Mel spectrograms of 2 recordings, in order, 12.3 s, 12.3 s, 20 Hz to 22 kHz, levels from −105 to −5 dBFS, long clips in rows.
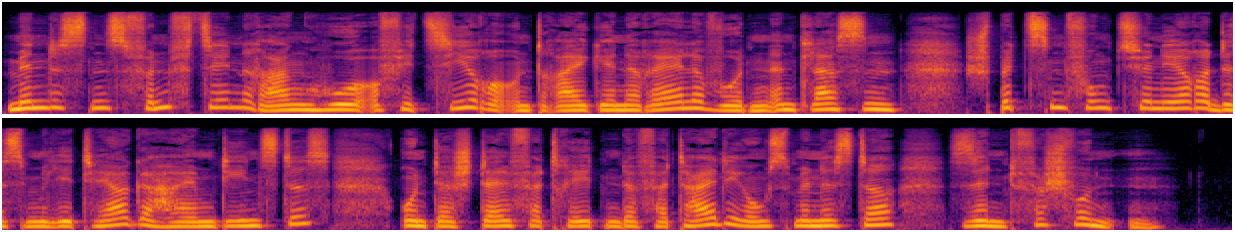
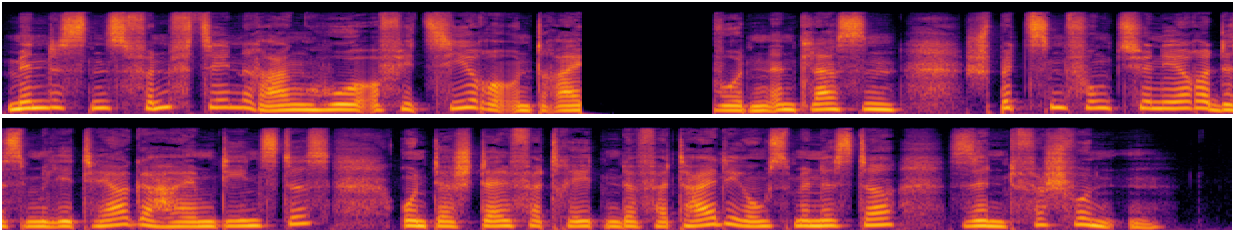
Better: first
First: none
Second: audio cutting out; at 3 s for 0.5 s

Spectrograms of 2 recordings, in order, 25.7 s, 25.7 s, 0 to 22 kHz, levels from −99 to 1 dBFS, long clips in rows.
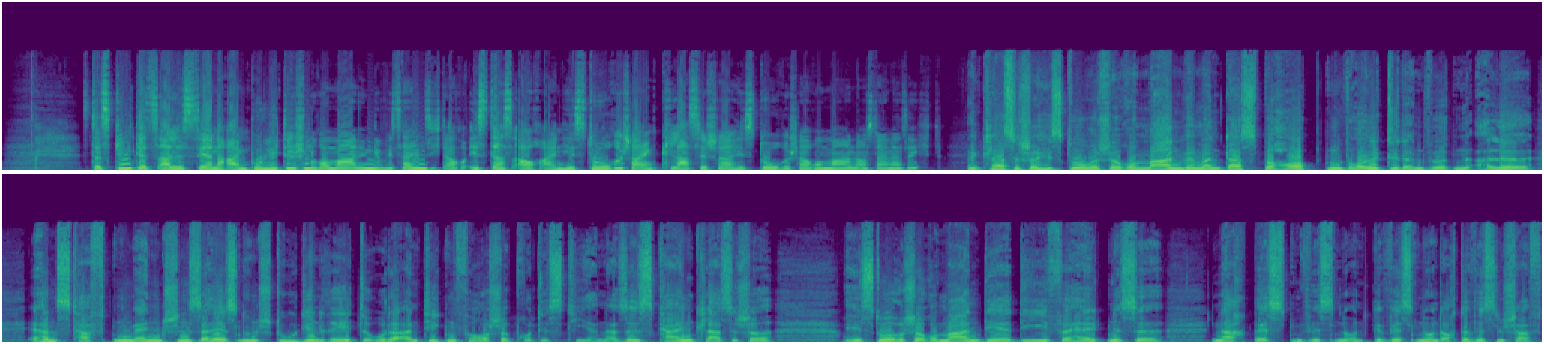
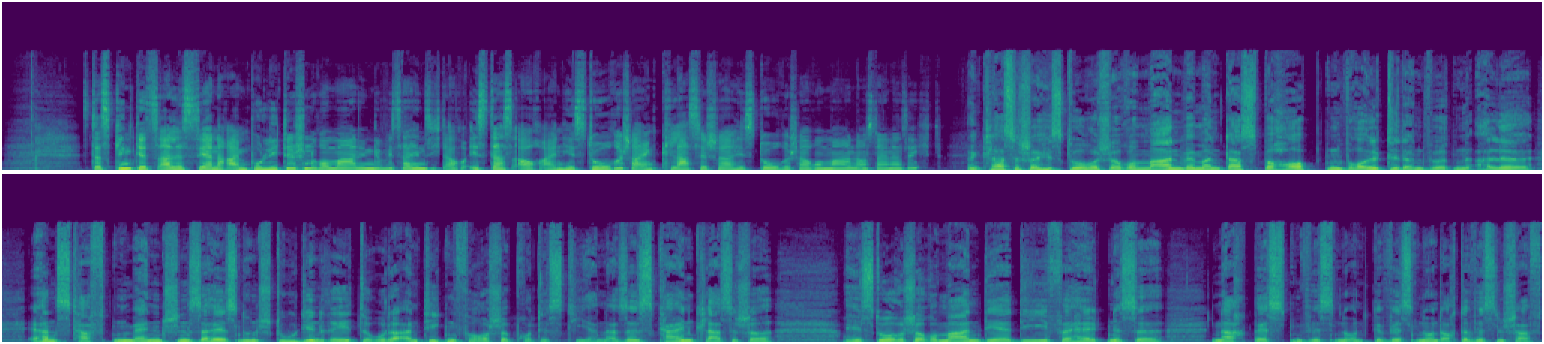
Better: second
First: distortion; slight; 6% of the sound clipped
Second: none

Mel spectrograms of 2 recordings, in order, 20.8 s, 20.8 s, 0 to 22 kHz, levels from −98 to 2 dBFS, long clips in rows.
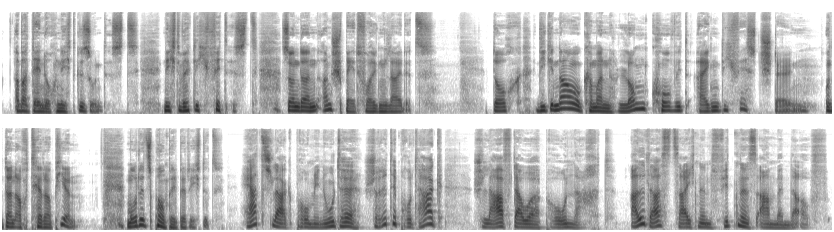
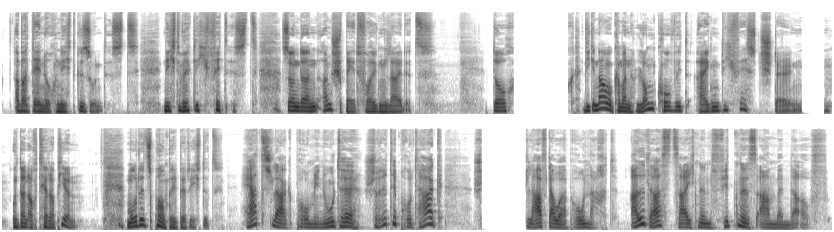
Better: first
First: none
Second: audio freezing; at 6.5 s for 0.5 s, at 10 s and at 16 s for 0.5 s

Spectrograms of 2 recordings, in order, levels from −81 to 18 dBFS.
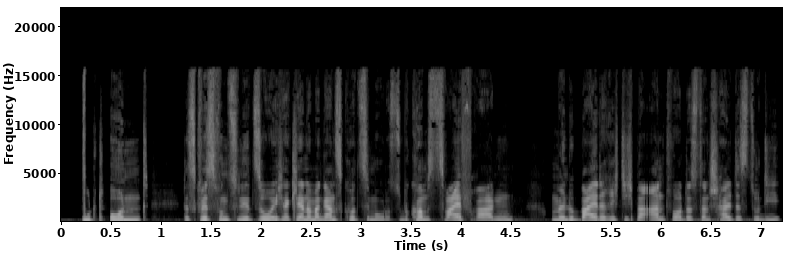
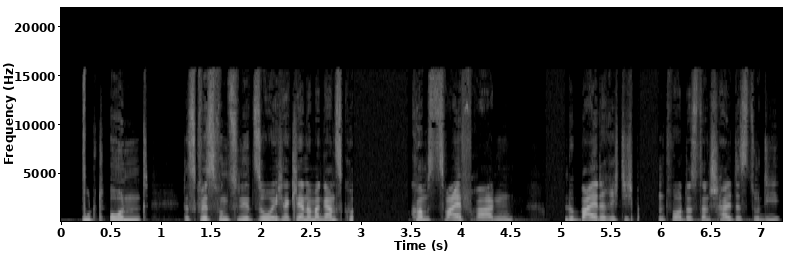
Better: first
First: none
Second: audio cutting out; at 3 s for 0.5 s, at 5 s and at 6 s

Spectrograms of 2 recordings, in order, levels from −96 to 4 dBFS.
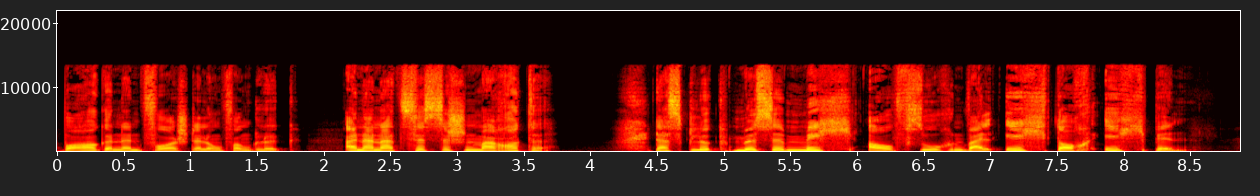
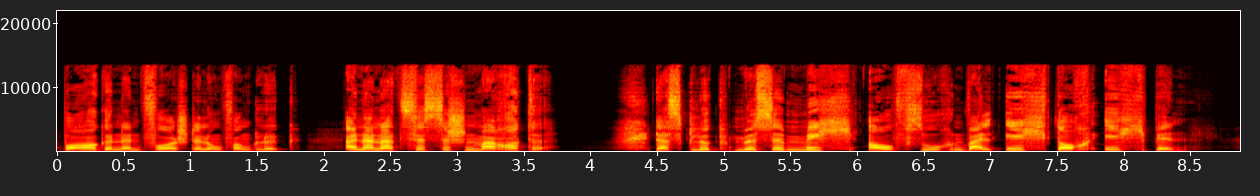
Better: first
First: none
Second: thin; very; fading below 500 Hz

